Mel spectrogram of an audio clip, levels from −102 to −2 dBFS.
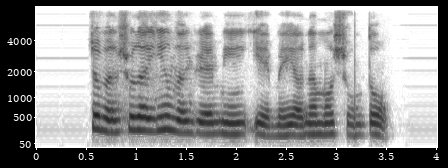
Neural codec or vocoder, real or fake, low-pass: vocoder, 22.05 kHz, 80 mel bands, HiFi-GAN; fake; 7.2 kHz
